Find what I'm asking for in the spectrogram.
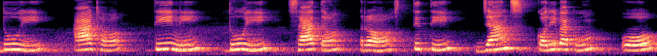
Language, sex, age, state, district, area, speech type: Odia, female, 30-45, Odisha, Khordha, rural, read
